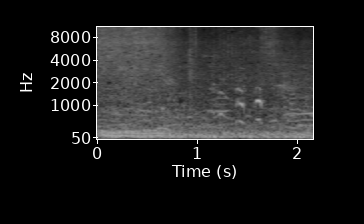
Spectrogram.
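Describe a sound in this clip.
Young women chat nearby.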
